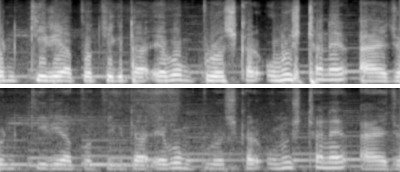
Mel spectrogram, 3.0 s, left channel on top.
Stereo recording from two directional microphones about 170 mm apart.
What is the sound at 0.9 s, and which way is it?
Speech, 55° left (ahead or behind).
